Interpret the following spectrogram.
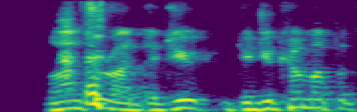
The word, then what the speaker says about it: Lonzorod: How do you say your name? Lanzarote? Yeah, that's me.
